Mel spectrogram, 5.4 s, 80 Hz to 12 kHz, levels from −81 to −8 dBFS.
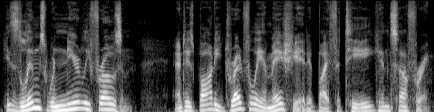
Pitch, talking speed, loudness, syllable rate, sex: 130 Hz, 155 wpm, -16 LUFS, 5.6 syllables/s, male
